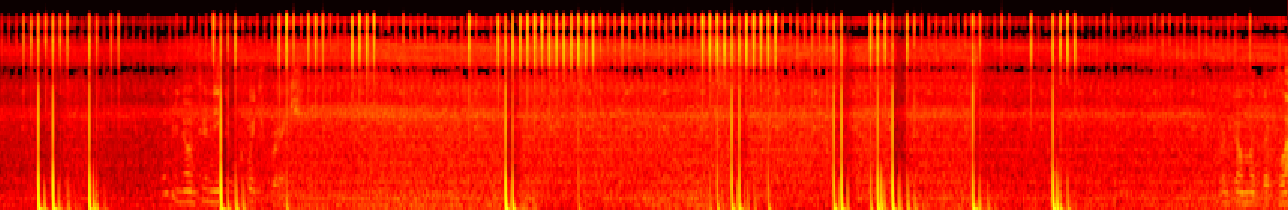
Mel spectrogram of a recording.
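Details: Laser tattoo removal on an older upper-arm tattoo: sharp snapping laser pulses, single or in quick runs, over faint room noise.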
